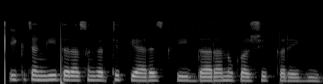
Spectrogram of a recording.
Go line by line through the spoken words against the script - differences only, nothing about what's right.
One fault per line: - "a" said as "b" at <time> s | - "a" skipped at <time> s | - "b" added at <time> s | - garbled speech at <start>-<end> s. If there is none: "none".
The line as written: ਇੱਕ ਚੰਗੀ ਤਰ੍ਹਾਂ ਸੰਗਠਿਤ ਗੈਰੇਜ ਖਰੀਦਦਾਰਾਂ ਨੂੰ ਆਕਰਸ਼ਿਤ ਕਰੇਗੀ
none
